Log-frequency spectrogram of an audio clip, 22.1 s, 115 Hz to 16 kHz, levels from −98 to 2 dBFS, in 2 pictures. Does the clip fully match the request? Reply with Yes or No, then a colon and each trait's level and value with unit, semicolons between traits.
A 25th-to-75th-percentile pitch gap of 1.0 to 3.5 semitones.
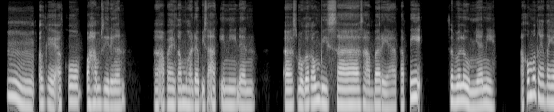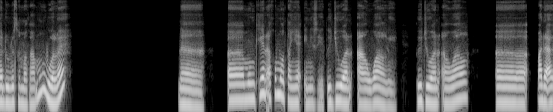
Yes: average, 2.8 semitones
